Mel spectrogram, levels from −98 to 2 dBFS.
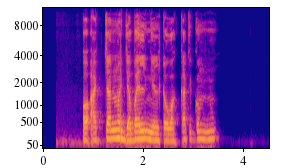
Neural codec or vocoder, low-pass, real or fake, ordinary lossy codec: none; 10.8 kHz; real; Opus, 24 kbps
